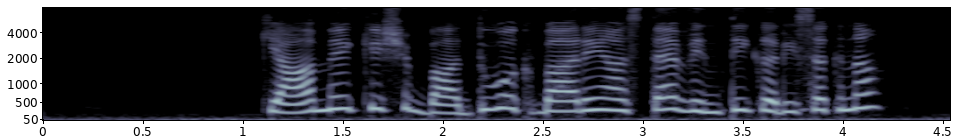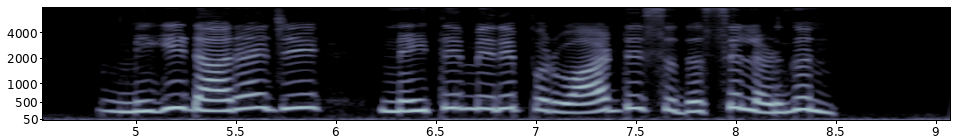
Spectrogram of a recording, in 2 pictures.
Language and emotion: Dogri, fearful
